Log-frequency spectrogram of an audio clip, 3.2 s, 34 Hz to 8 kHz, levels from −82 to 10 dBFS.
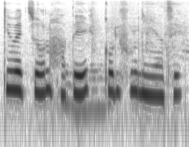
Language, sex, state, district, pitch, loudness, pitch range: Bengali, female, West Bengal, Cooch Behar, 255 Hz, -15 LUFS, 240-275 Hz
